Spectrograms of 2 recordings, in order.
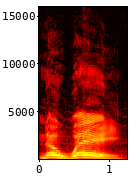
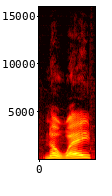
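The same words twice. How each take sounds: First: The words are drawn out long. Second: The words are said quickly.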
